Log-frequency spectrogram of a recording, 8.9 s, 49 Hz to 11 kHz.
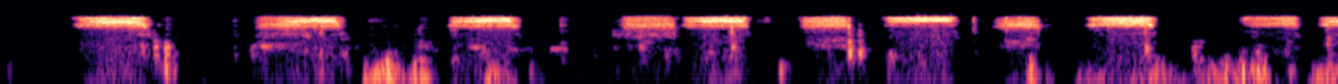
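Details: Barn owl owlet in a nest box doorway, practising wing flaps on 13 June 2023 at 8:18 pm; harsh, breathy hissing screeches about a second long, repeated with short irregular gaps, faint soft thuds between.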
